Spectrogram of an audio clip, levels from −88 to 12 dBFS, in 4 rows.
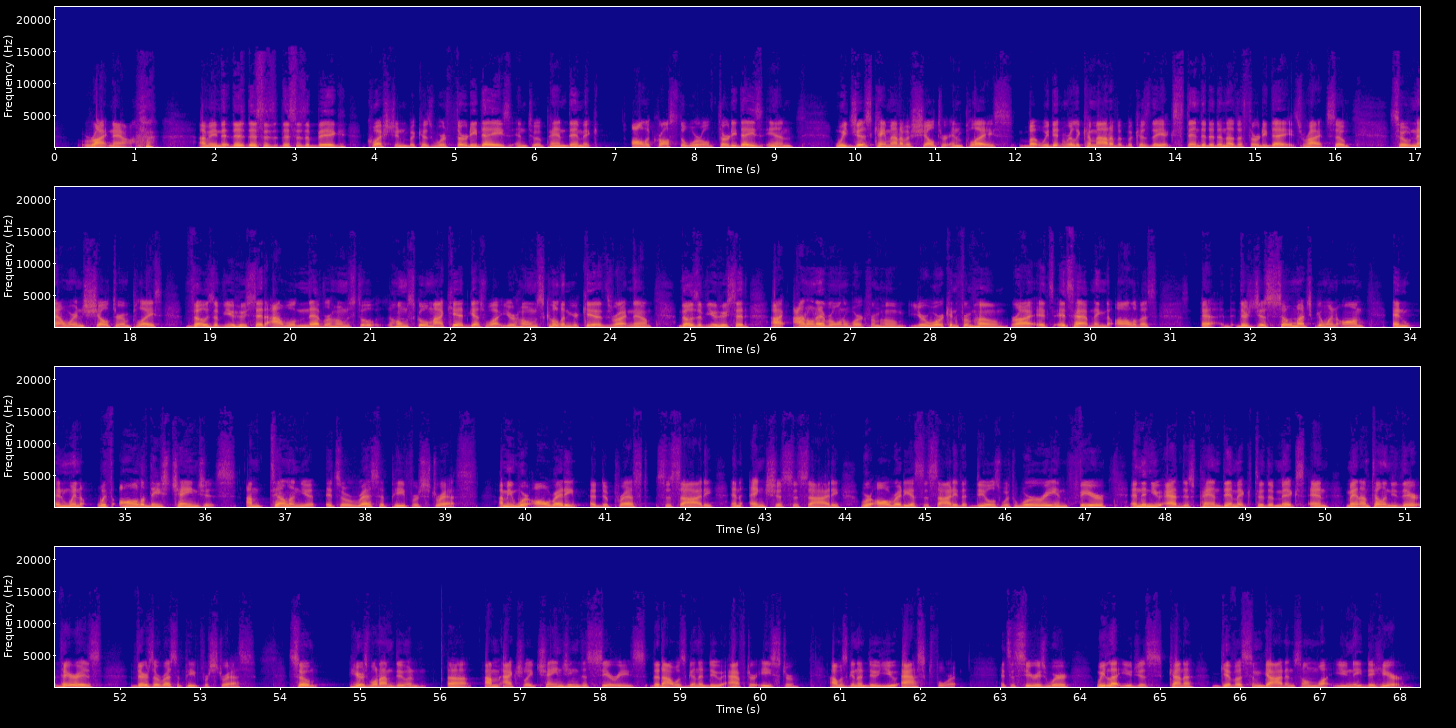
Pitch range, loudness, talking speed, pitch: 130-170 Hz, -23 LUFS, 190 wpm, 150 Hz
